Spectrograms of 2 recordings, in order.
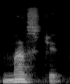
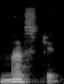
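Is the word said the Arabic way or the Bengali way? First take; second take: Arabic; Arabic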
